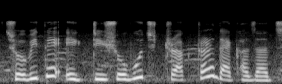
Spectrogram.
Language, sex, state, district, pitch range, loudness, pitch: Bengali, female, West Bengal, Alipurduar, 205-285 Hz, -11 LUFS, 235 Hz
